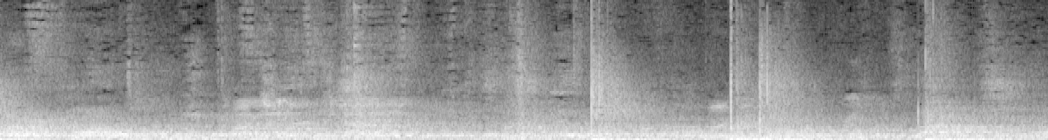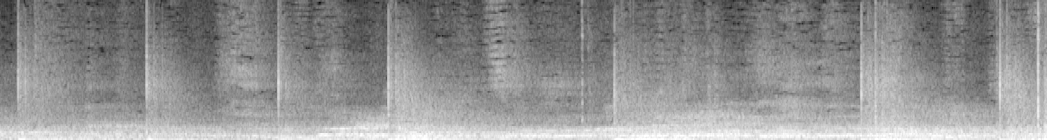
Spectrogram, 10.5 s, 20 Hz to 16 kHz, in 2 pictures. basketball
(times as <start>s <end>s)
2.9s 8.7s, 9.4s 10.4s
